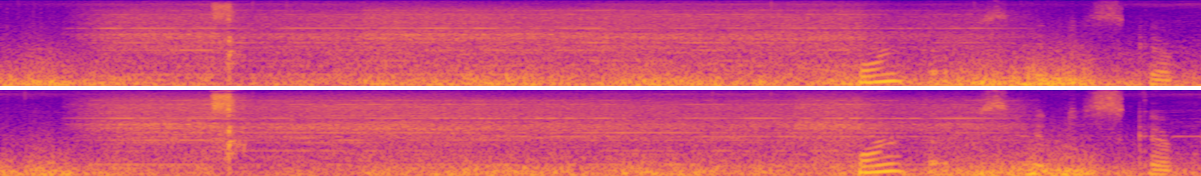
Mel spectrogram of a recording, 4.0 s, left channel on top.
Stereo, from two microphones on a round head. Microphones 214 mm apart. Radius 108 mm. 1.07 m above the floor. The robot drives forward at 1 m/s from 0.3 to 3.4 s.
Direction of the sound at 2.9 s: 40° right (ahead or behind).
